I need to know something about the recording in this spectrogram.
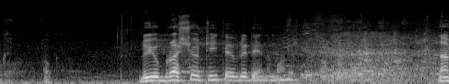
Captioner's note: laughter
